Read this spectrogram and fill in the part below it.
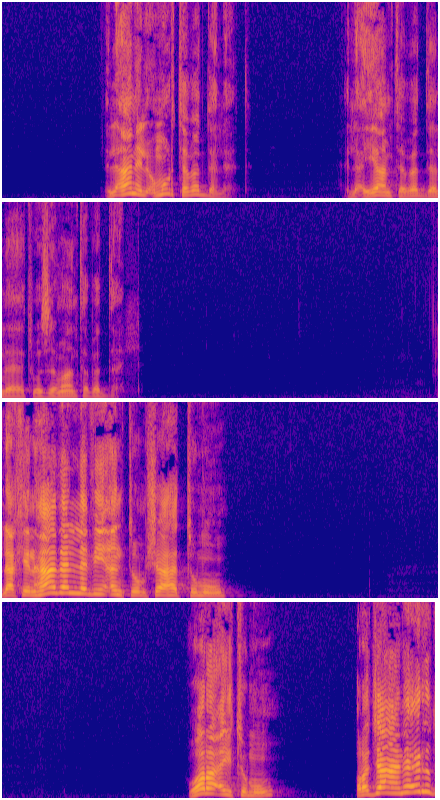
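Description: A middle-aged man speaks emphatically into a microphone, pausing between phrases.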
